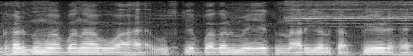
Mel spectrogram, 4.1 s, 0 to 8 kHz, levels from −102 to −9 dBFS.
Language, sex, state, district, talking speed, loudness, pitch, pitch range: Hindi, male, Bihar, Katihar, 190 wpm, -17 LUFS, 105 Hz, 100-110 Hz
